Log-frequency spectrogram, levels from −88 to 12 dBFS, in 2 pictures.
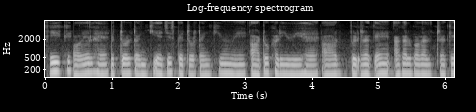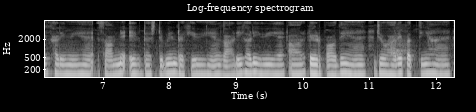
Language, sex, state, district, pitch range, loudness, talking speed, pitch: Hindi, female, Bihar, Purnia, 145-155 Hz, -18 LUFS, 190 wpm, 150 Hz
